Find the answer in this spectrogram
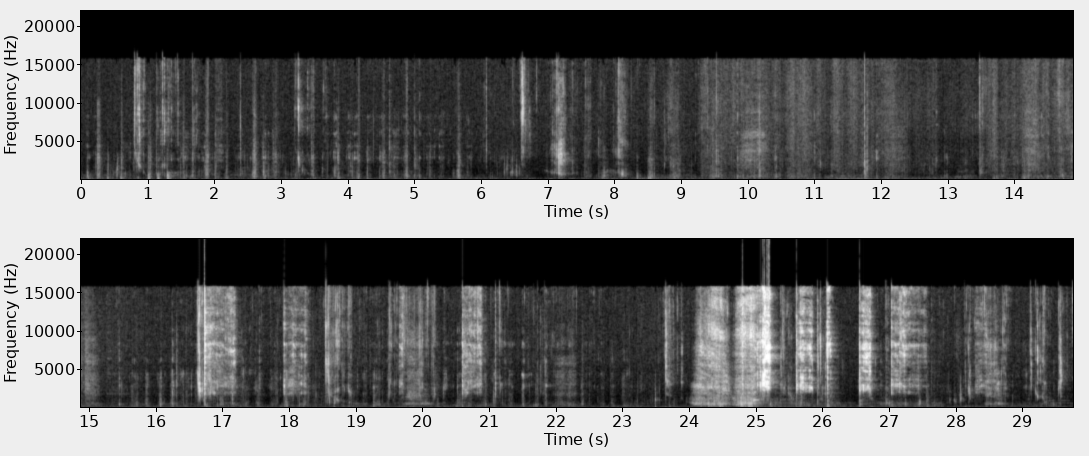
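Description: Close-up eating sounds: chewing and crunching of fried samosa pastry, with a fork clinking and scraping on a steel plate. There are louder bursts about halfway through and again near the end.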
